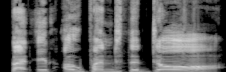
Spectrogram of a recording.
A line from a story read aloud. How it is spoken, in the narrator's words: screamed the angel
